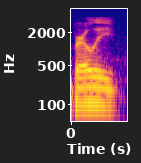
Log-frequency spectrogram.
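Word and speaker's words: Buehrle: They also got Mark Burley. Is that how you say his name? Burley. – They got Burley, yeah.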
